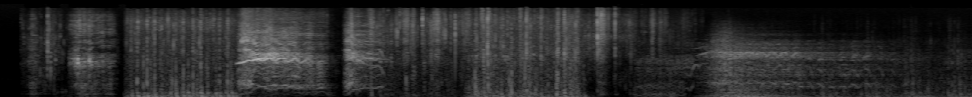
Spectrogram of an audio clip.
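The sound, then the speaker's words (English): Horse whinnies ring out over about ten seconds, the first cutting off abruptly and a longer one sliding down in pitch near the end, with hooves clip-clopping between the calls, loud. “Horse noises, please,”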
